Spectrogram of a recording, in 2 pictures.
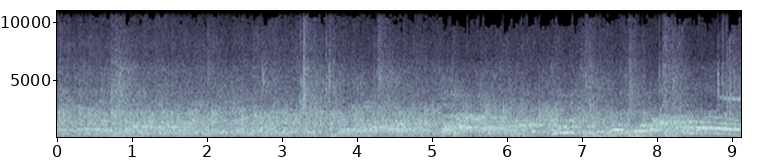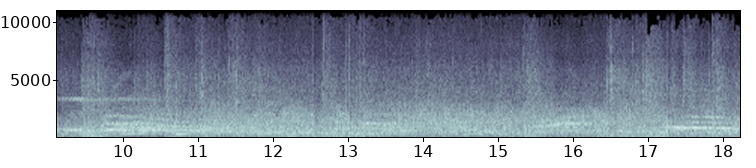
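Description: Kendo fighters let out loud shouts.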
